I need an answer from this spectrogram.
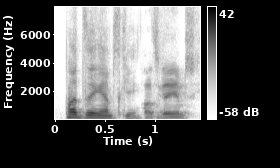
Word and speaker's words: Podziemski: Podziemski.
